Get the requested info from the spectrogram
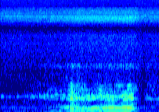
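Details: A single low, rumbling, vibrating snore lasting about a second on breathing in, then quiet, from a husband who habitually snores; audio only.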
